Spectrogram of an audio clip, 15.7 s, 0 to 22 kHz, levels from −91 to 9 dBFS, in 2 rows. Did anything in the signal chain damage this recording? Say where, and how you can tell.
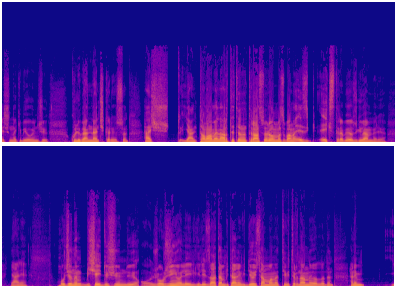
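No, nothing along the way from capture to playback has left a mark on this speech that I can hear, so there's nothing to pin on any stage of the chain.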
